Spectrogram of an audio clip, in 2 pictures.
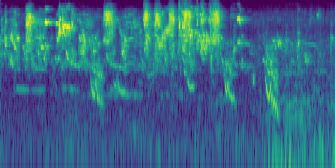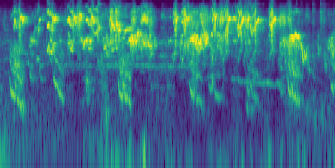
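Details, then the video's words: Pet budgerigars at bath time chattering constantly: dense scratchy warbles and sharp squawks overlapping, with brief downward-sliding chirps and a short quieter gap midway. "Budgies Bath time"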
